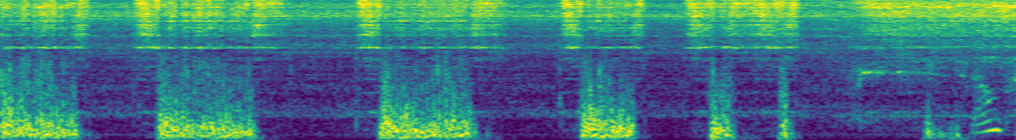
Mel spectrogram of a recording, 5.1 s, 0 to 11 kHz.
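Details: 2001 Honda Recon 250 ATV, leak-down test with the engine stopped at TDC and air fed into the spark plug hole: bursts of air hiss about once a second. First thought to be a head gasket; teardown found a rust-pitted bore and worn, seized rings. Low compression from worn piston rings.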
